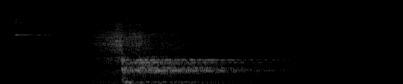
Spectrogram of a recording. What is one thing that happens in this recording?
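A short bright chime rings out and fades.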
